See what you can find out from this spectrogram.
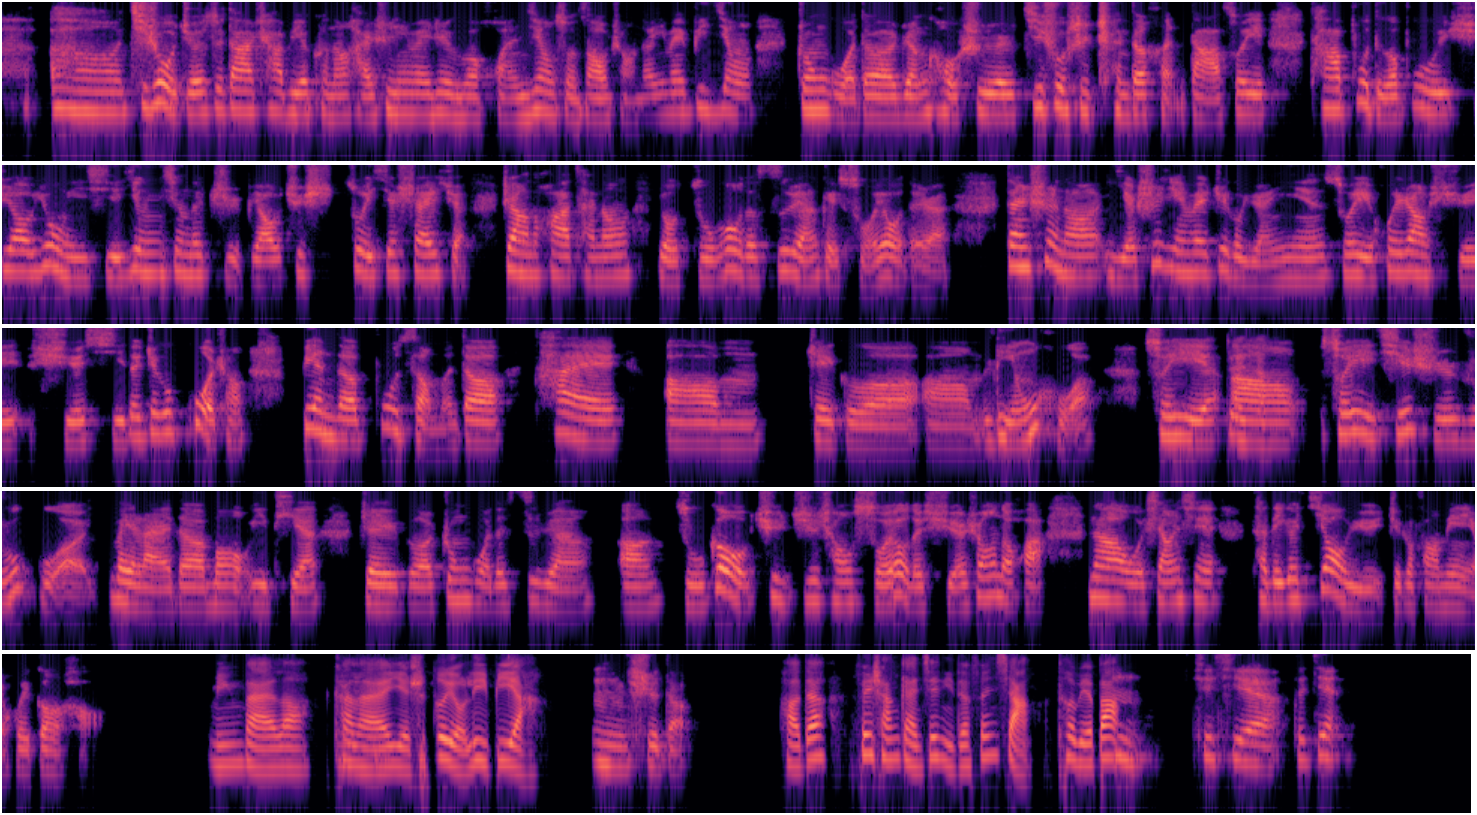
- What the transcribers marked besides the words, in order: laughing while speaking: "基数是真的很大"
- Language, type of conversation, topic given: Chinese, podcast, 你家里人对你的学历期望有多高？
